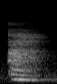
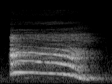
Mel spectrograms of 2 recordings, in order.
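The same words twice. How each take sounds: First: It sounds calm, without strong surprise. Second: It sounds very surprised, with a sharp falling tone. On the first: The speaker has simply understood something. "不是很吃惊的样子" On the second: The speaker is greatly astonished. "四声就是很吃惊的样子"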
